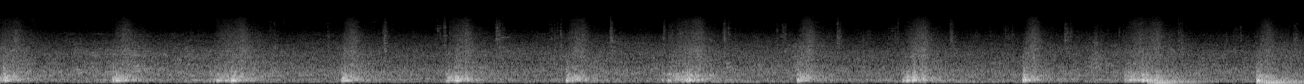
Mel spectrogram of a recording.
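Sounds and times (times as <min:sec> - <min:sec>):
slow thuds with scraping: 0:05.5 - 0:13.0.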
